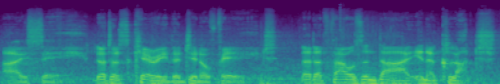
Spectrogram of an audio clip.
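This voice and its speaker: A man voicing an arrogant, ruthless old alien warlord scientist in a video game, speaking with grandiose, deliberate contempt. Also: deep voice, over music. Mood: grand contempt. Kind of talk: video game dramatic acting.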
